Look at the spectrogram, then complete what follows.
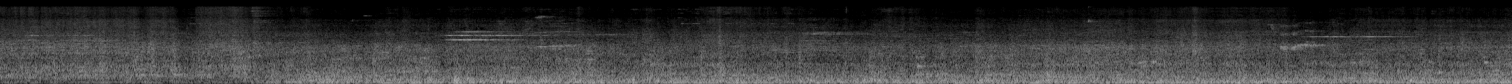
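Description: Freight train hopper cars rolling past, steel wheels rumbling on the rails, the rumble growing heavier about two seconds in. Brief high-pitched wheel squeals come a few seconds in and again near the end.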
